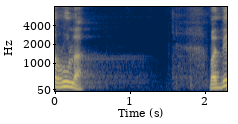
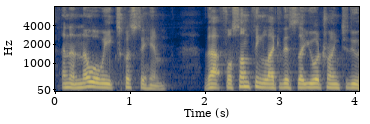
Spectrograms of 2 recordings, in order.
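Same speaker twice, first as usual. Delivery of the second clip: normal talking voice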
